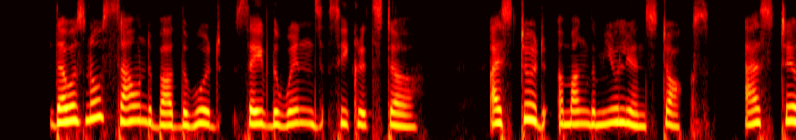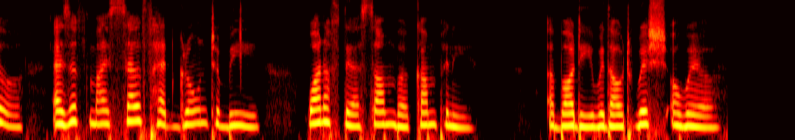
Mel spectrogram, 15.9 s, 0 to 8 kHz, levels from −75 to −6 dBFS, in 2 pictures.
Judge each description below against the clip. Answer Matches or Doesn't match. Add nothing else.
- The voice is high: Matches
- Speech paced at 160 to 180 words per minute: Doesn't match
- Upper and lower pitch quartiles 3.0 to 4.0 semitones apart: Matches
